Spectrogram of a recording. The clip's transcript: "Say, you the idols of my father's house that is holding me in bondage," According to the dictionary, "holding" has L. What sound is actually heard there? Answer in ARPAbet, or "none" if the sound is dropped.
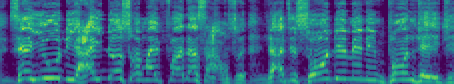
none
